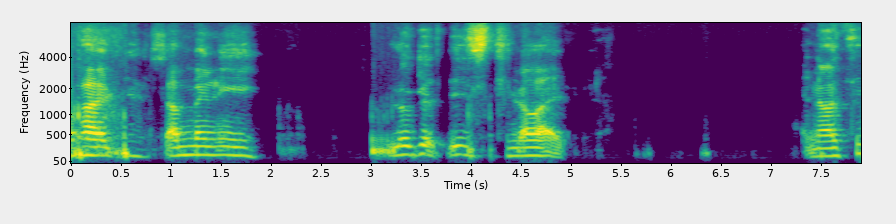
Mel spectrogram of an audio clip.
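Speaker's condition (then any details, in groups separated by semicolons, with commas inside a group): Cerebral palsy; talks slowly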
